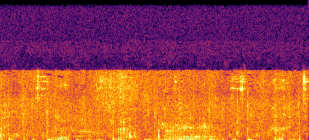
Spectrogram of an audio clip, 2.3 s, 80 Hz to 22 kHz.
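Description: A horse's hooves clip-clop in a steady trotting rhythm in Red Dead Redemption 2, faint and fairly even, with around a dozen soft thuds and no speech.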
